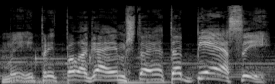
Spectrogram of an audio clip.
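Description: Picture a frantic, squealing demon servant, high and shrill, his voice leaping about as he blurts out bad news, as a man puts him on. It sounds like an audiobook narration with faint music underneath. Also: lively intonation, slow, a bit bright, full character voice. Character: shrieking panicky male demon assistant, tailed.

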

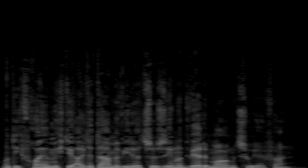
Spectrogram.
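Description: Gracious young noblewoman, gentle lifted tone, dry close audiobook sound , read by a man. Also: lowish voice, quick pace, breathy edge, no room sound. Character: warm young woman, gracious aristocrat.

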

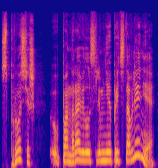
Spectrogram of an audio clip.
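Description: A man's voice: sits high, big pitch swings, measured pace, no room sound, clean studio sound, voice pushed up. A man voicing a teasing, self-assured young woman who speaks in a light, mocking way.

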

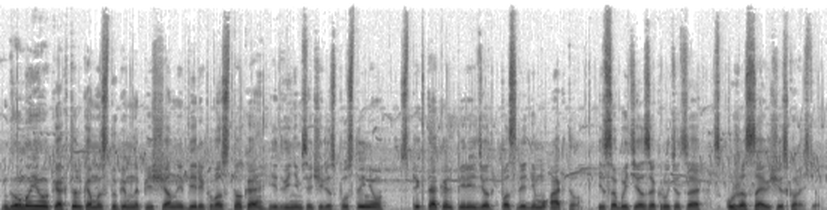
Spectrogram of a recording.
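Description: A man's voice: lowish voice, animated, normal speed, hardly any pauses, a little mellow, a little hiss or hum. A man narrating an audiobook in the first person, with a wry, ironic manner.

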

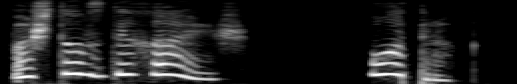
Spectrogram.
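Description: A woman voicing a haughty young tsarevich boy who speaks slowly in a lofty, old-fashioned way. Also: very high voice, big pitch swings, no room sound, pitched above the performer's own voice, exaggerated voice.

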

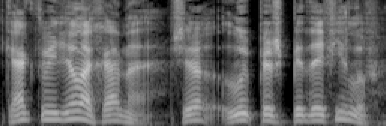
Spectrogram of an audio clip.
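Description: A brash, upbeat male private eye from an audiobook thriller, voiced by a man. He talks breezily in a lifted voice and snaps back fast, with dry, close sound. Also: fairly high pitch, lively intonation, fairly bright tone, no echo, voice pushed up. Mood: brash cheerful. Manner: breezy, snapping back quickly.

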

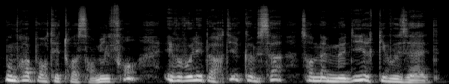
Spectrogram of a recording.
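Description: A man's voice: a little high, big pitch swings, brisk, dark tone, slightly rough, voice pushed up. A man voicing a hearty, good-natured middle-aged banker who was once a sailor. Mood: jovial.

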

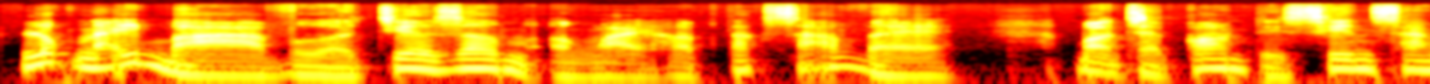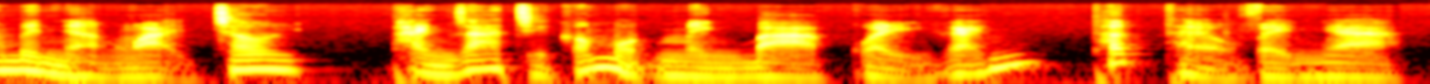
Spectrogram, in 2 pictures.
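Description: A man's voice: a bass voice, big pitch swings, normal speed, husky, no echo, studio quality, pitched below the performer's own voice, heavily acted. A man voicing a frightened elderly village wife in an audiobook horror tale, talking in a panicky, pleading way. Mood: shaken.

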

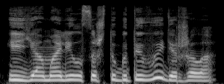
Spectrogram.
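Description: A woman reading the part of a young male emperor who is smug and controlling, with a calm, measured delivery. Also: mid-range voice, dry recording, studio quality, close to an everyday voice. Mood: cold assured.

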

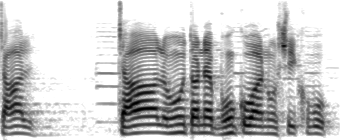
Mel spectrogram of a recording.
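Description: A man voicing a kind male dog in a children's tale, dropping his voice low and speaking comfortingly. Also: little pitch movement, a little slow, fairly bright tone, clean tone, soft background music. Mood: kindly.

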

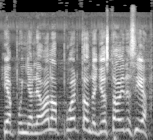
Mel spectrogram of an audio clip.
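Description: A woman pastor gives a personal testimony in church, telling her story emphatically, with repeated phrases and restarts. Her high, fairly bright voice races along. A long hall reverb and faint mains hum fill the recording.

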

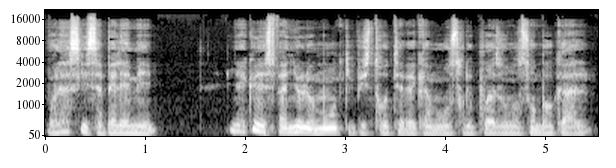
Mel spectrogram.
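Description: Man putting on an excitable young soldier, exclaiming, raised pitch, husky storybook voice. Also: fairly quick, natural voice. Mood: awed. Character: brash young male sub-lieutenant, excitable.

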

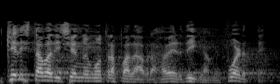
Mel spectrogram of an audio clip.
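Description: A man's voice: on the high side, expressive, fast talker, fairly bright tone, a little hiss or hum. A man preaching a sermon as pastor with a Mexican Spanish accent, emphatic and addressing his congregation directly. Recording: reverberant, slightly dull church recording.

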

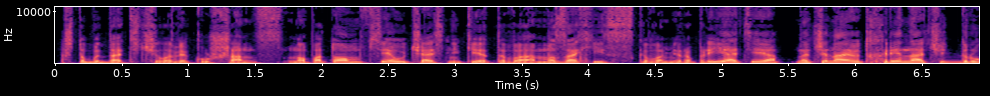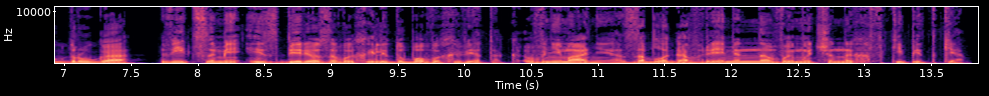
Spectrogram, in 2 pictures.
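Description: Low male narrator, wry and lively, dry close sound. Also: moderate pace, few pauses, no echo. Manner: wry, ironic. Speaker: audiobook narrator. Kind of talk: scripted first-person narration.

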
